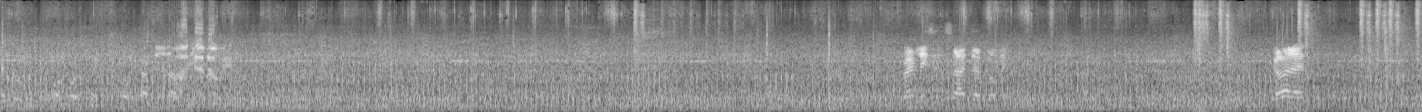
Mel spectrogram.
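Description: Footsteps run through tall grass.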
